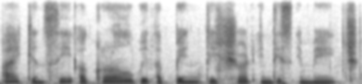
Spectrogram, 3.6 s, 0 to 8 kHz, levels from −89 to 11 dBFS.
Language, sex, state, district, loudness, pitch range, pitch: English, female, Nagaland, Kohima, -16 LUFS, 215-230 Hz, 220 Hz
